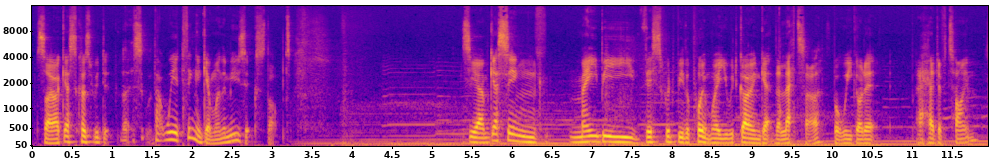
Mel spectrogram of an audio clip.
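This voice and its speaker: A man's voice: medium pitch, normal speed, a little mellow, soft background music. A man hosting a let's play, thinking aloud in casual, tentative game commentary. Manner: musing, tentative.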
